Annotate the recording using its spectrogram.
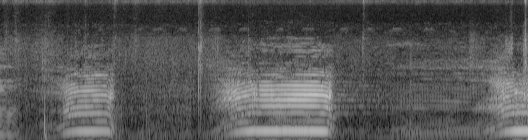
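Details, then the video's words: Cows in a pasture calling; three long harmonic moos, each rising at onset then held steady, the middle one loudest and longest, separated by short quiet gaps. "Cows mooing in the pasture."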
